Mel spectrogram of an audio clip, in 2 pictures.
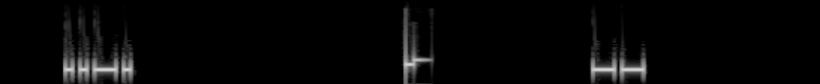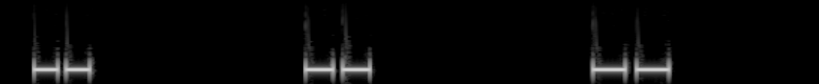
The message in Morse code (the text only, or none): F MMMM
